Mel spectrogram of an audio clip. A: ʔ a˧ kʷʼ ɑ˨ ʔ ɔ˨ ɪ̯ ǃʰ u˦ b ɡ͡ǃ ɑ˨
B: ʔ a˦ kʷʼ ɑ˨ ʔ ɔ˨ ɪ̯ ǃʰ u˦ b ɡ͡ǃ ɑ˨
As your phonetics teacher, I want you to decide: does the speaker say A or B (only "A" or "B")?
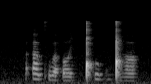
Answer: B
